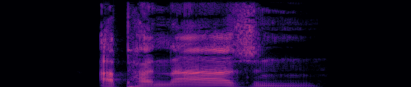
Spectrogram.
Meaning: plural of Apanage
- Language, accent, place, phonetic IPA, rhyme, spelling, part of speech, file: German, Germany, Berlin, [apaˈnaːʒn̩], -aːʒn̩, Apanagen, noun, De-Apanagen.ogg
